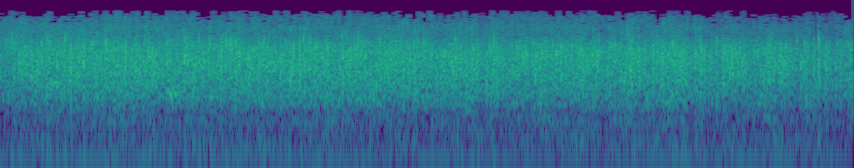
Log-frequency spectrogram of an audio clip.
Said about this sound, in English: Thank you for that applause here in the studio.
